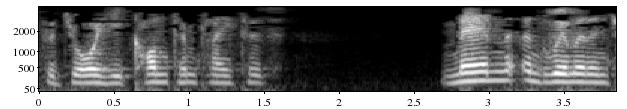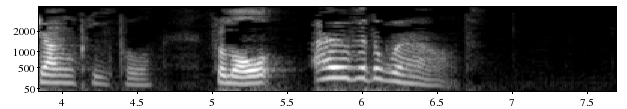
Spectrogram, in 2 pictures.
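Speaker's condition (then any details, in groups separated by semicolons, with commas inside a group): No condition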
